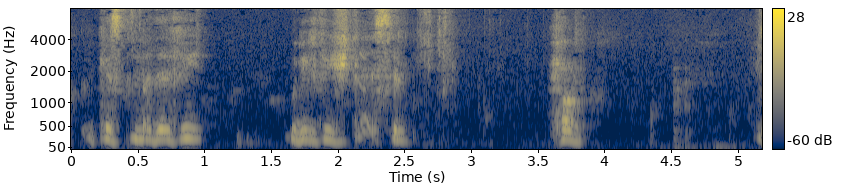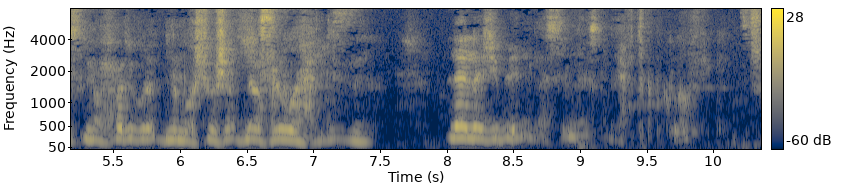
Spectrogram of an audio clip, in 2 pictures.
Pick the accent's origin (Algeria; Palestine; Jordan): Algeria; Biskra, Biskra Province; أصلا من الجزائر نحن من الشيخ بسكرة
